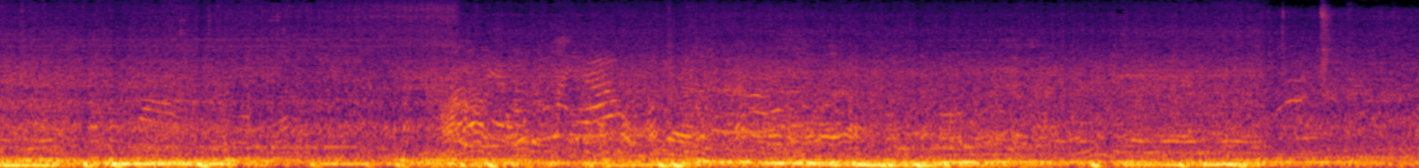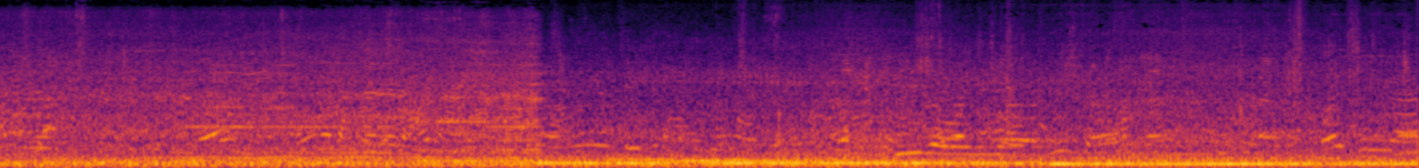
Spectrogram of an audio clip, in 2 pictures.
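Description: Motorbike engines running and passing close by, mixed with people's voices chattering indistinctly. The background changes abruptly a few times.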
